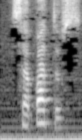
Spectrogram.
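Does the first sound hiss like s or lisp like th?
s. The first sound is a hissing s. This is how it is said in Latin America. "we say zapatos, like an S"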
